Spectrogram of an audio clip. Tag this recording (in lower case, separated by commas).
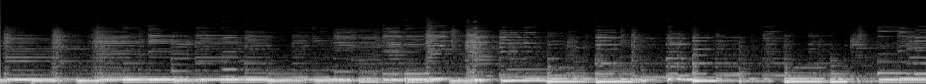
guitar, music, musical instrument, plucked string instrument, acoustic guitar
